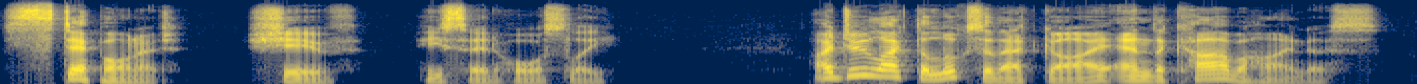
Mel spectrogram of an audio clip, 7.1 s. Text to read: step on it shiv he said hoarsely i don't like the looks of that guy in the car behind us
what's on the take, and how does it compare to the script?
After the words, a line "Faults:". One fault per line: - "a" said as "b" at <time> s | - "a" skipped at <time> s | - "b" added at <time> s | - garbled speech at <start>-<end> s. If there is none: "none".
step on it shiv he said hoarsely i do like the looks of that guy and the car behind us
Faults:
- "don't" said as "do" at 4.2 s
- "in" said as "and" at 5.5 s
